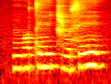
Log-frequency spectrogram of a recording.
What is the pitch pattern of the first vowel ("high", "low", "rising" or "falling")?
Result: high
